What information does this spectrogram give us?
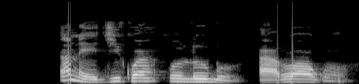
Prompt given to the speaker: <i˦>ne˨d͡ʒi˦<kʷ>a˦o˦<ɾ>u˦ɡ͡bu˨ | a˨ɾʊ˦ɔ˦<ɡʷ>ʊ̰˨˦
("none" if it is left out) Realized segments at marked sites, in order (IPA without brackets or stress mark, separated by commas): a˦, kʷ, l, ɡʷ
